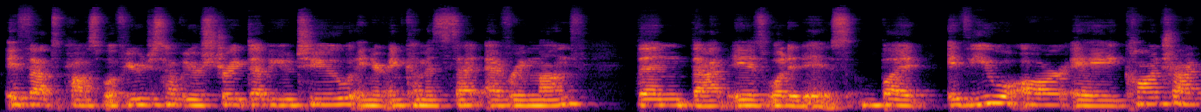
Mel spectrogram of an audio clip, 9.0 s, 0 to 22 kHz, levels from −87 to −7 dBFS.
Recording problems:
off-mic speech; far
room echo; very slight; dies away in 0.3 s

